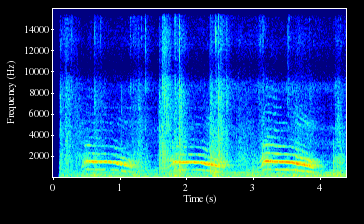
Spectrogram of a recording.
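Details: Domestic cat meowing indoors: three drawn-out, arched meows, each rising slightly then sliding down at the end, spaced about 1.3 seconds apart over faint room noise.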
